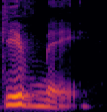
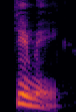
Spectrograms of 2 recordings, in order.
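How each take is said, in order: First: Both words are said fully and separately. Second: The words are run together into one short word.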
